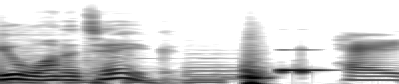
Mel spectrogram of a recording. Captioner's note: Siri start sound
